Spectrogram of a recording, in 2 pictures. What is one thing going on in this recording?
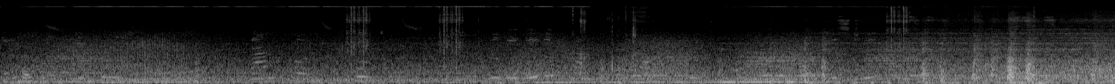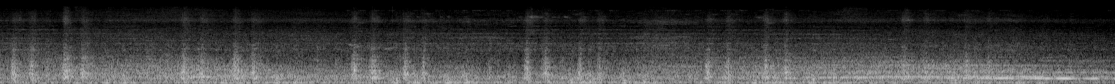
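An electric commuter train approaches and rumbles past close by.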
